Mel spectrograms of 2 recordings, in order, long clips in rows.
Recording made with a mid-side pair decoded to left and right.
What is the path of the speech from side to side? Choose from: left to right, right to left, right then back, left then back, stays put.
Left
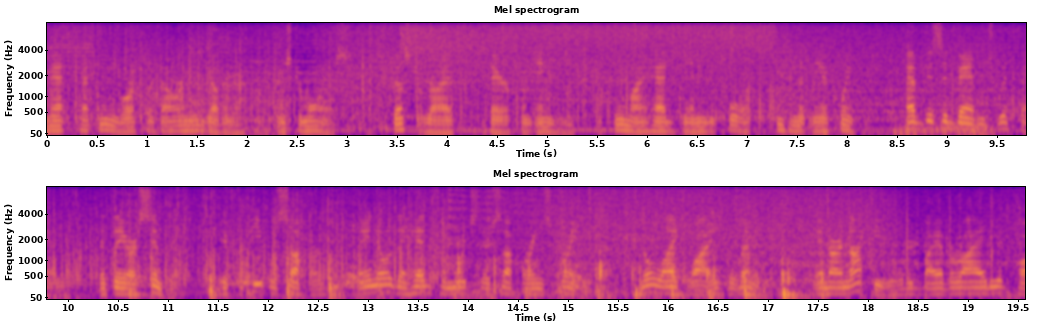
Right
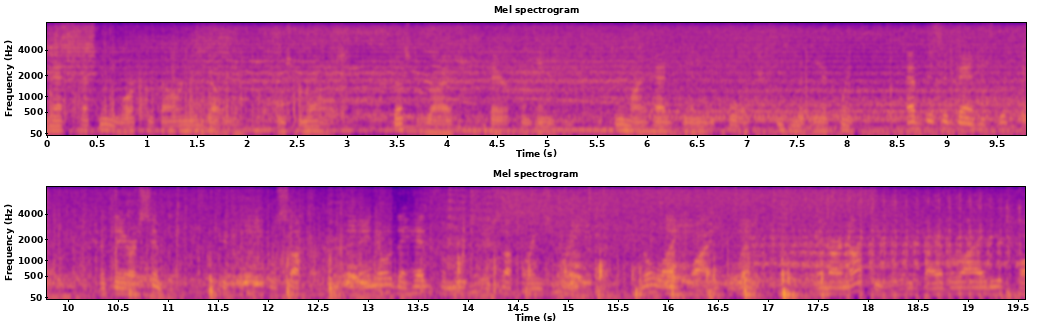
stays put.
